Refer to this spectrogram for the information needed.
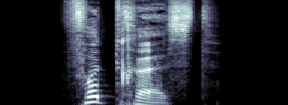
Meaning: second-person singular subjunctive I of futtern
- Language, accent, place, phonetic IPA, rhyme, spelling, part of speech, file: German, Germany, Berlin, [ˈfʊtʁəst], -ʊtʁəst, futtrest, verb, De-futtrest.ogg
